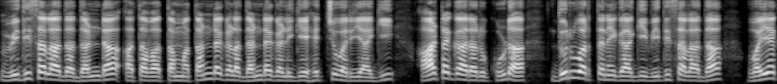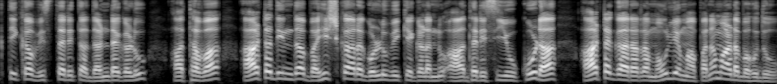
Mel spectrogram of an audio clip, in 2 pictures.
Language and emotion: Kannada, neutral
